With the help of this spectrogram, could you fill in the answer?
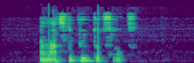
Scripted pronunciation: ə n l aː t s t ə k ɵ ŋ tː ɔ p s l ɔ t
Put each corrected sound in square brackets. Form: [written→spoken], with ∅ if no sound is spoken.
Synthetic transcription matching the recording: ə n l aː t s t ə [k→p] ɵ [ŋ→n] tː ɔ [p→t] s l ɔ t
